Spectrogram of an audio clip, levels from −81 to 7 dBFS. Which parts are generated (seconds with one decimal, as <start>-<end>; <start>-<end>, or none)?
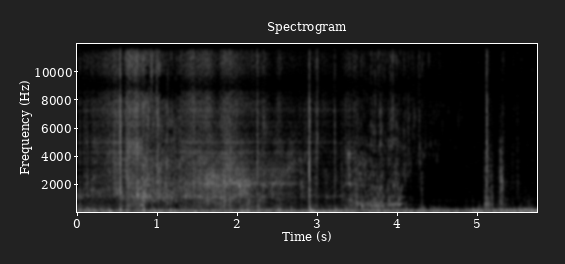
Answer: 0.0-0.8; 1.3-3.5

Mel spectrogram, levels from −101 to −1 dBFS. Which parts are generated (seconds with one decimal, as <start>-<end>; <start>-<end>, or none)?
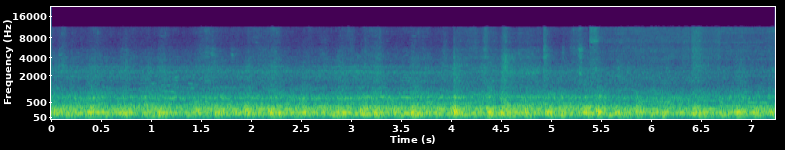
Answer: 3.9-4.9; 5.9-6.7

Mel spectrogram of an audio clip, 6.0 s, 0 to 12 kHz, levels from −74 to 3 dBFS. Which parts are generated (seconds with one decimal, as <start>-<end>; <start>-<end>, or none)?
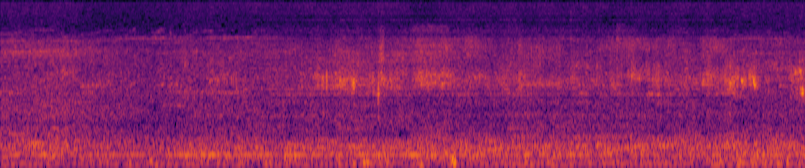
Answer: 1.9-5.5

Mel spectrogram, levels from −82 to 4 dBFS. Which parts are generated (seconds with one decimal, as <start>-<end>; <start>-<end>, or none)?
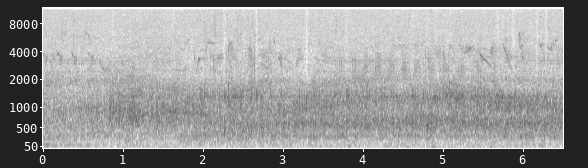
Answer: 1.0-1.7

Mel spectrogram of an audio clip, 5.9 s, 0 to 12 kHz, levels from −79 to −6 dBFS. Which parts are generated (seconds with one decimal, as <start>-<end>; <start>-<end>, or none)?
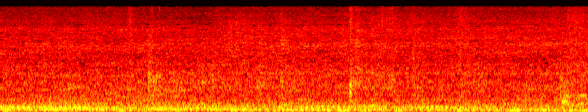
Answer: none

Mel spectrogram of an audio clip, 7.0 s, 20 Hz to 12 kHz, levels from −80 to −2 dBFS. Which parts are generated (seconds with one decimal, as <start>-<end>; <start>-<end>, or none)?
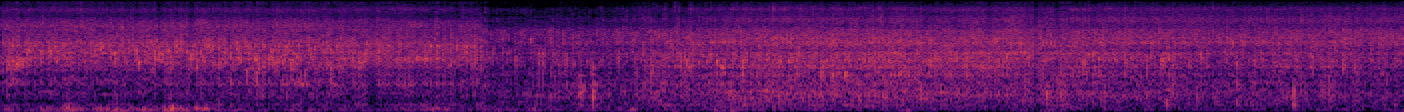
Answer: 1.7-2.3; 4.6-5.4

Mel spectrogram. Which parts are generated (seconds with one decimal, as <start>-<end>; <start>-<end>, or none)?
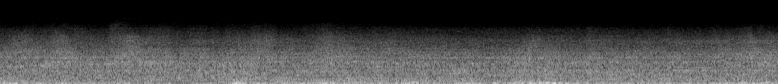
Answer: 1.5-5.9; 6.6-7.2

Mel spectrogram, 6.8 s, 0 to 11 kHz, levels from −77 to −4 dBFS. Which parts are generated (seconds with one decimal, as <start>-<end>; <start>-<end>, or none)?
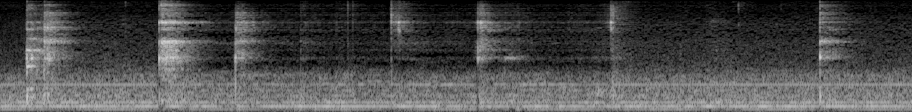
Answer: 1.5-4.6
